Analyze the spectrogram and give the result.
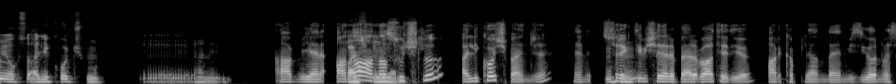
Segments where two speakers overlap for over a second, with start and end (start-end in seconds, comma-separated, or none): none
